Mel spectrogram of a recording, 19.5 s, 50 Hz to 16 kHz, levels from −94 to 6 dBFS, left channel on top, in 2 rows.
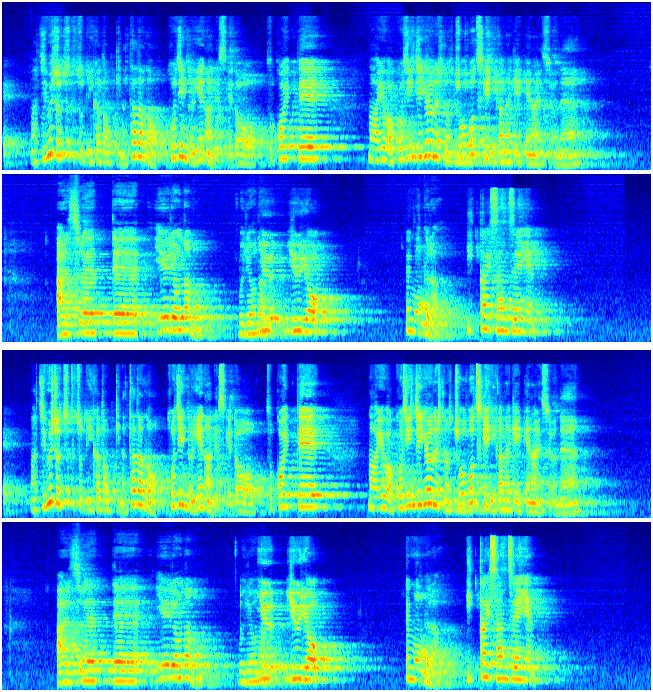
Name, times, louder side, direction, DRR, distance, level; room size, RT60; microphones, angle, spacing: voice 1, 0.4-4.7 5.5-8.6 13.5-14.5 15.8-16.2 16.9-17.7, right 2 dB, 65° right, 3 dB, 3.1 m, -24 dB
voice 2, 10.5-11.1 11.4-11.8 12.0-12.7 13.3-13.7 16.1-16.3, left 1 dB, 60° left, 0 dB, 5.7 m, -22 dB
28.0 x 24.0 x 5.8 m, 1.5 s
head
